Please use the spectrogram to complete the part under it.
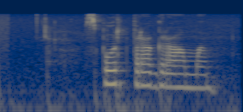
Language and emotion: Russian, neutral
